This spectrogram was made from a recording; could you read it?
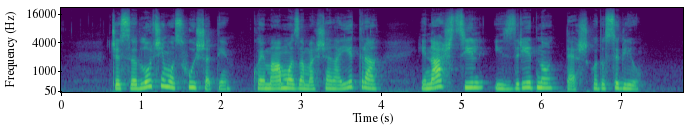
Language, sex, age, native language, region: Slovenian, female, 18-29, Slovenian, Drava region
